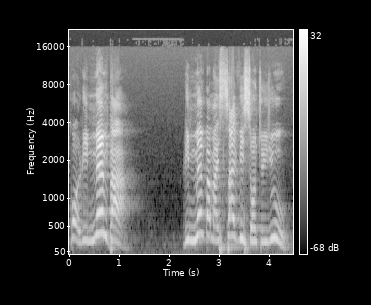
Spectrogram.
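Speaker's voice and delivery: desperate, pleading prayer at full voice; loud plea. Acted. Hezekiah begging God aloud in loud desperate plea.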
